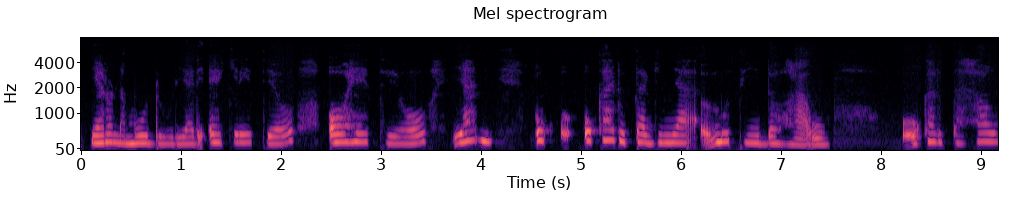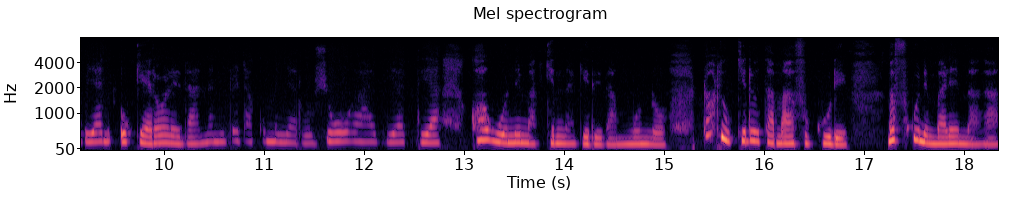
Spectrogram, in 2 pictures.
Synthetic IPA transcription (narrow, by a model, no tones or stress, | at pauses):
neaɾɔnamoːdoːɾeaɾeʔɛkeɾetɛɔɔɦɛtʰeɔ | jani | ookaɾutaɡiɲa̰motiːðɔɦau | okaɾutahaoaniokɛɾɔɾɛðananedwɛndakomɛɲaɾoʃooɣaðiateakwaɣwɔnemakɛnaɣeɾeɾamonɔnɔɾeokedotamafukuɾe | mafu̥kunemaɾɛnaɣa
